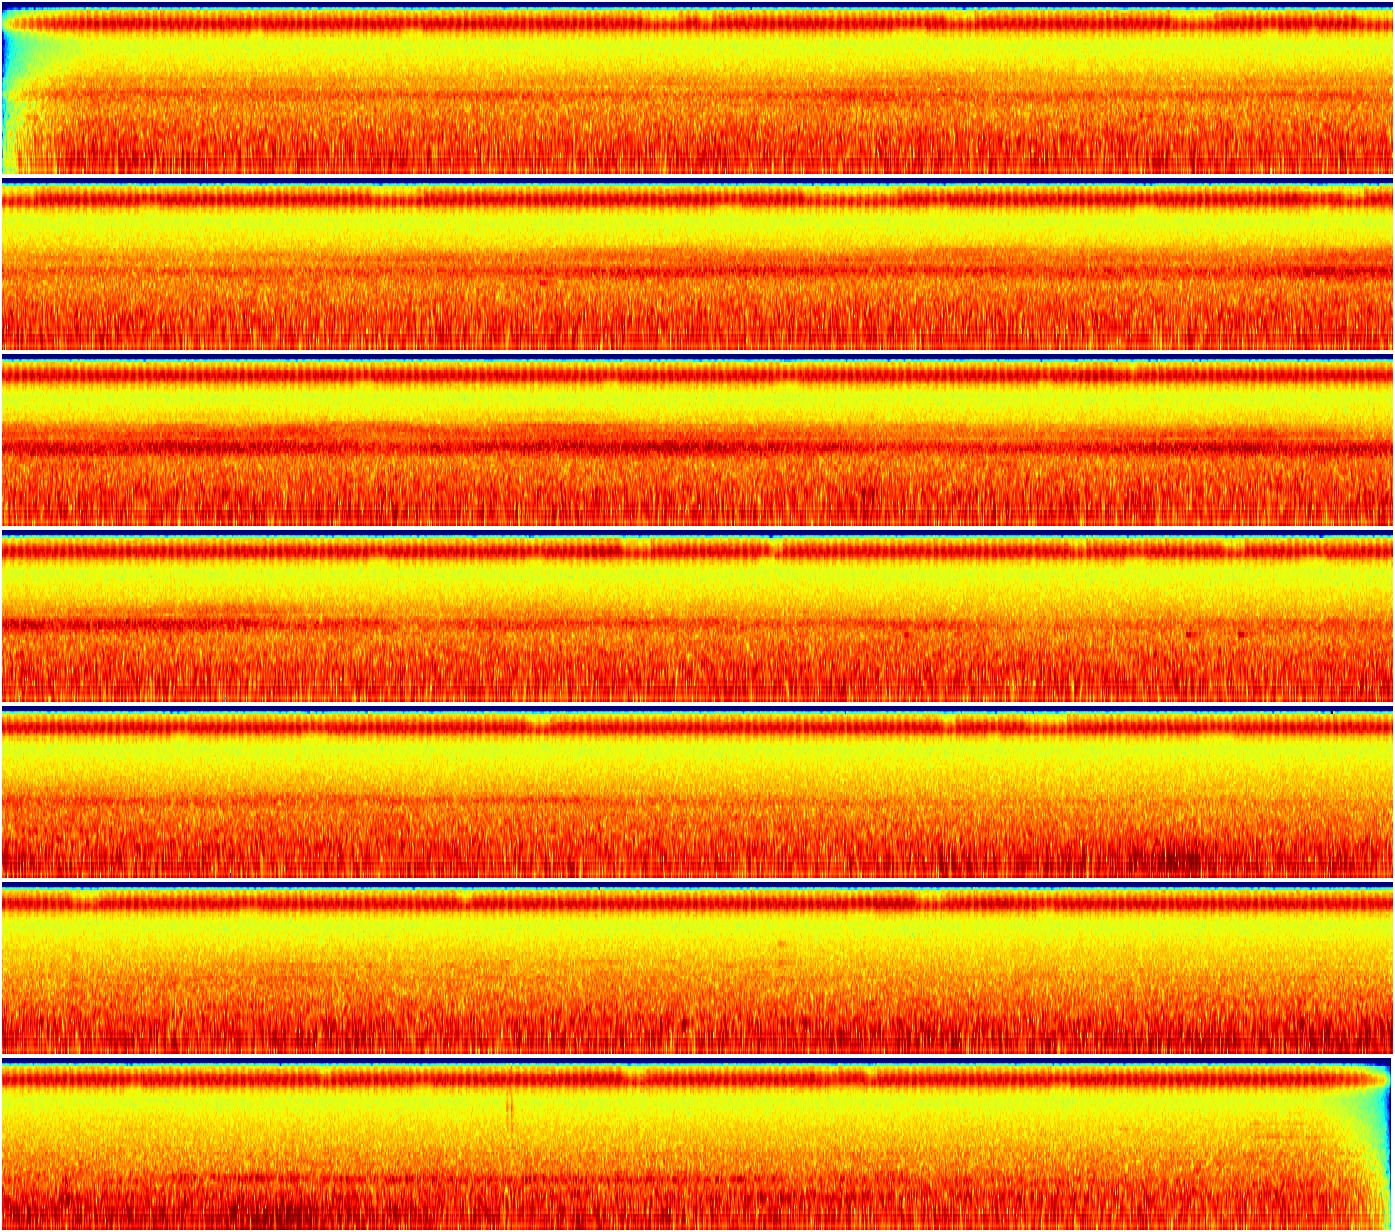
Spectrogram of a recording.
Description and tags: Recorded near a farmhouse with crickets in the garden. In the distance you can sometimes hear cars from a road.
Recorded in Gasel, Switzerland.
